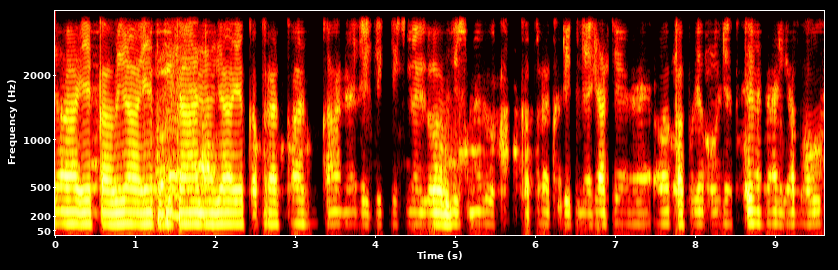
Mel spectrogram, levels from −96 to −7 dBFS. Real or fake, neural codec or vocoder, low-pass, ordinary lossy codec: fake; codec, 44.1 kHz, 3.4 kbps, Pupu-Codec; 3.6 kHz; none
